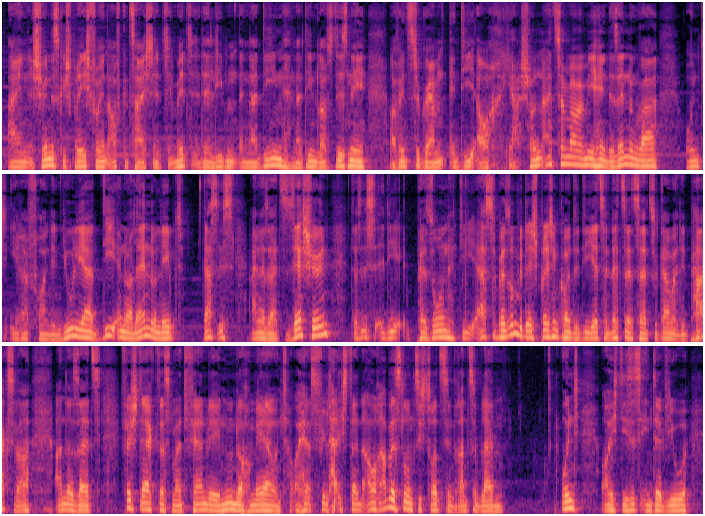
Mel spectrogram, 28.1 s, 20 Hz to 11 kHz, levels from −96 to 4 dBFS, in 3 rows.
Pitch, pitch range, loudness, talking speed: 110 Hz, 100-120 Hz, -19 LUFS, 190 wpm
